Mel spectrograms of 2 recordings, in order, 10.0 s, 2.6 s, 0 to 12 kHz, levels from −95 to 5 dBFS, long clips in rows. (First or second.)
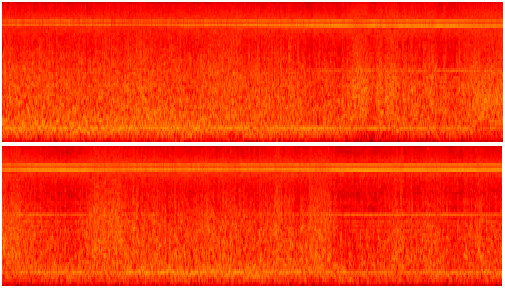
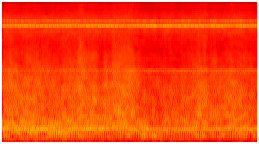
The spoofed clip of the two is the second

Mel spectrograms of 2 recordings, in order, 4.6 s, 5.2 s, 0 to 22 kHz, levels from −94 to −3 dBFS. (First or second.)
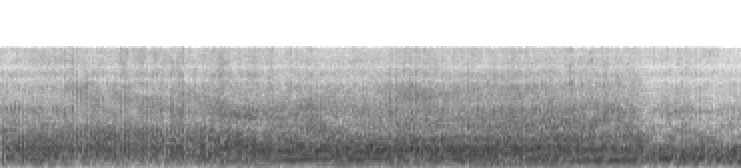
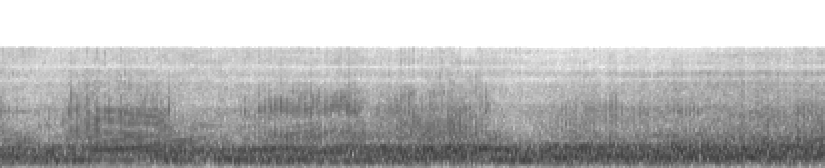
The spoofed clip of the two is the first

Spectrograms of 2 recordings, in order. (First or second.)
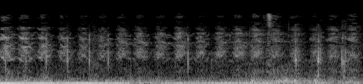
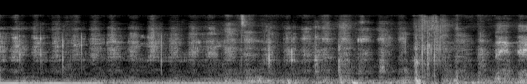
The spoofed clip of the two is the second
